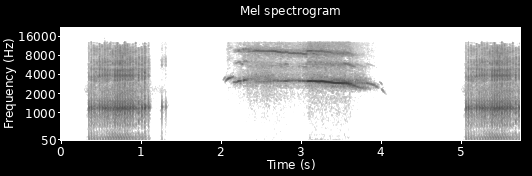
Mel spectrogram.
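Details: Simulated sound-effect snoring: a rough rattling inhalation and a high whistling exhalation, repeating about every five seconds; snoring.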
